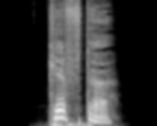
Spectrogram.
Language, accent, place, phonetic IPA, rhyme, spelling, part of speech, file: German, Germany, Berlin, [ˈkɪftə], -ɪftə, kiffte, verb, De-kiffte.ogg
- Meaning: inflection of kiffen: 1. first/third-person singular preterite 2. first/third-person singular subjunctive II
